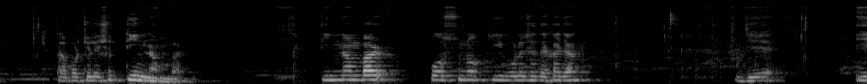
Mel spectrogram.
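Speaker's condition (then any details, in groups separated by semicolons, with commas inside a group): No condition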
